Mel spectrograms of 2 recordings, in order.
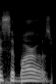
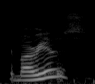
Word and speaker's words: Sbarro's: I love that she goes, "When did you learn to say Sbarro's right?" Sbarrios? What did I say? No, Sbarro's is correct. You're saying it right now.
